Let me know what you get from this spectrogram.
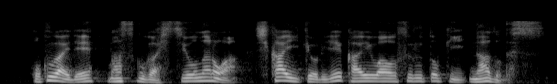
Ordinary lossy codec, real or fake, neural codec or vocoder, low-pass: none; fake; codec, 16 kHz, 6 kbps, DAC; none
